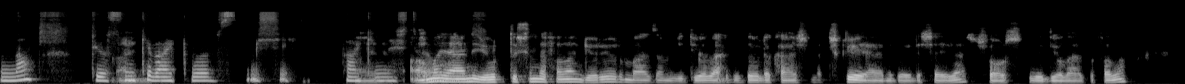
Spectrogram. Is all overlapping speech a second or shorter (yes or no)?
no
